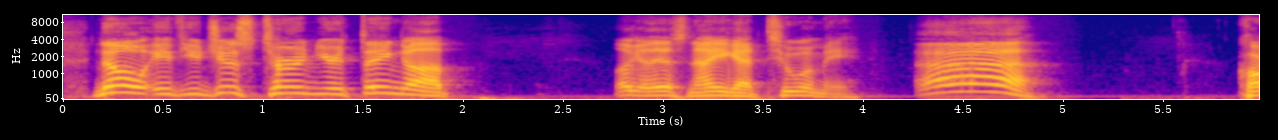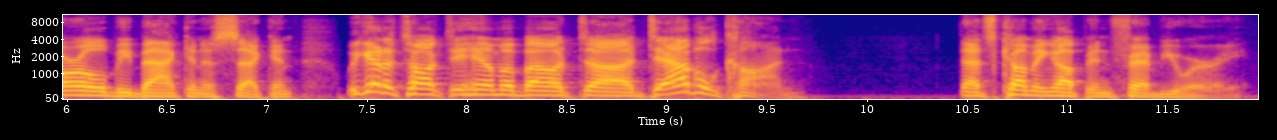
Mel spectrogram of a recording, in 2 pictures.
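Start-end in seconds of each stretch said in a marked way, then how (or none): 0.2-2.1 yelling, high and raised, calling out loudly. Yelling a tip at a guest who can't hear: mock yelling at someone who can't hear. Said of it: "yelling at him knowing he can't hear".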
